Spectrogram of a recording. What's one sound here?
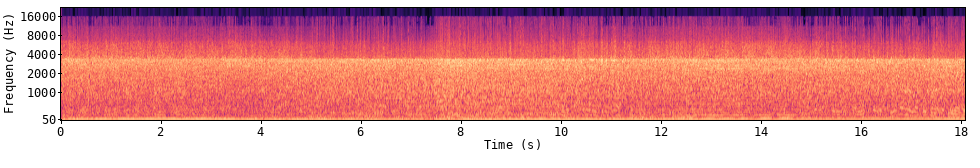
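Loud static hisses steadily from a radio receiver.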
